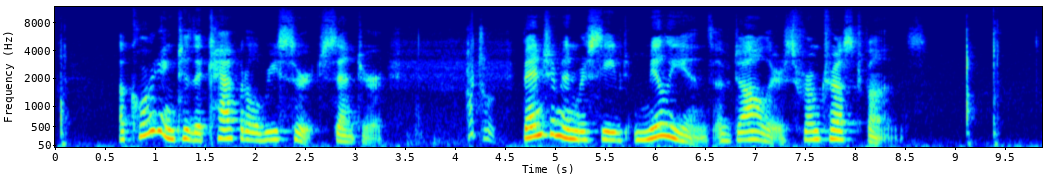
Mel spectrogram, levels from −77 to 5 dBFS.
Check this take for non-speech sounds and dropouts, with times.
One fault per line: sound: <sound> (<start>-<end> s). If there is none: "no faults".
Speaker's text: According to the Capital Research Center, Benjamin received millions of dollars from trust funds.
sound: sneeze (3.5-4.4 s)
